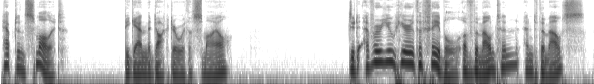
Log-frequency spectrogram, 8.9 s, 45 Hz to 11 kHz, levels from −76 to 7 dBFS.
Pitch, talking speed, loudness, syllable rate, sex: 110 Hz, 135 wpm, -18 LUFS, 4.7 syllables/s, male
